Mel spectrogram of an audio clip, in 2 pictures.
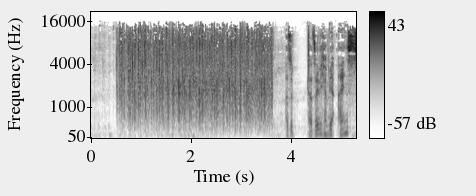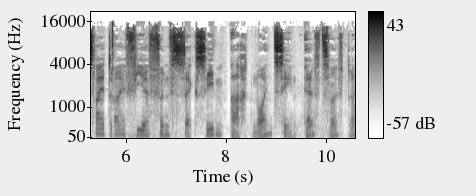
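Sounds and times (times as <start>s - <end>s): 
crowd clapping at an awards ceremony for football prizes: 0.5s - 3.7s
speech: 3.9s - 10.5s.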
